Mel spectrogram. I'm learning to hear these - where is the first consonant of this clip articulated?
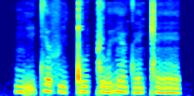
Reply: tongue tip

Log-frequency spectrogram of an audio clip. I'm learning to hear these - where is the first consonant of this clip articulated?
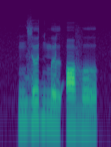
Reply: tongue tip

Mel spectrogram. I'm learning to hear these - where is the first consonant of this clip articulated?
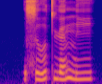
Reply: tongue tip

